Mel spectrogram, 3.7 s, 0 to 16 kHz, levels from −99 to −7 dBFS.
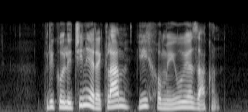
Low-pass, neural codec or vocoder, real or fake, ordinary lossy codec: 7.2 kHz; none; real; none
